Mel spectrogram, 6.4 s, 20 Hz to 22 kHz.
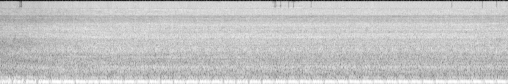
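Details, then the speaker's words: Hot carbureted engine after mixture screws were set a quarter turn richer than the first onset of highest vacuum, AFR about 13.5: smooth, even, rock-steady idle with no hunting or misses. Normal idle. "Just about 13.5, and look how rock steady that is. Pretty darn good."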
